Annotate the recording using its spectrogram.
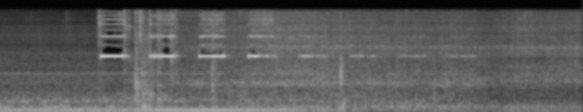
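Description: A train door warning beeps rapidly several times.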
